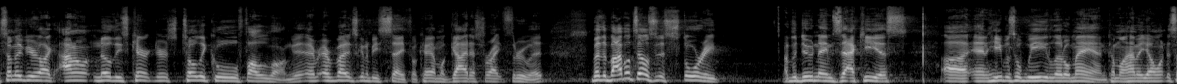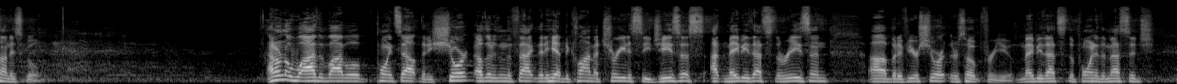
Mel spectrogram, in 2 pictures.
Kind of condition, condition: setting, large echoing room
